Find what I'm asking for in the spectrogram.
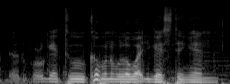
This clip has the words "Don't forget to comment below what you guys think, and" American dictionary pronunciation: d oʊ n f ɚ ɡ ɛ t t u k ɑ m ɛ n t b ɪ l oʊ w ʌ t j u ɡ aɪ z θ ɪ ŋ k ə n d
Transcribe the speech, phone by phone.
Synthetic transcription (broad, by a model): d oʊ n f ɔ ɡ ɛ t t u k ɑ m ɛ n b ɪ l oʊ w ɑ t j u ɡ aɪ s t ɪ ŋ ə n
